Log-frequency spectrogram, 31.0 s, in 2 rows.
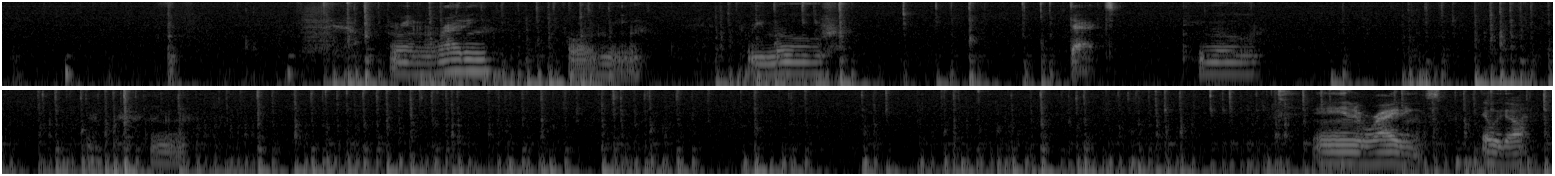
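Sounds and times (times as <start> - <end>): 
typing on a computer keyboard writing an email: 3.3 - 6.4, 7.1 - 10.7, 13.3 - 31.0
speech: 3.9 - 5.0, 5.7 - 6.5, 7.5 - 8.4, 10.7 - 11.2, 12.0 - 12.6.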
